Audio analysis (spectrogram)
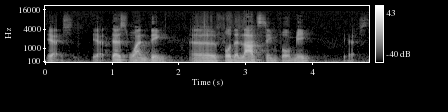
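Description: A man in his thirties with a Burmese accent, a film director answering audience questions on a theater stage, halting and often restarting as he searches for words. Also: low-pitched, flat delivery, a bit bright. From Myanmar.

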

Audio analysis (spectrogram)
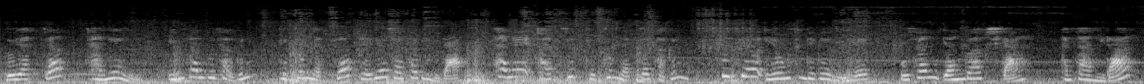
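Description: High-pitched woman making formal bus announcements. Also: very animated, moderate pace, loud music behind the voice, rough recording. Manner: formal, carefully enunciated. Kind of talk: scripted public transit announcement. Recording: clear vehicle noise throughout. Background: bus interior noise.

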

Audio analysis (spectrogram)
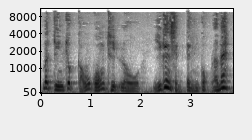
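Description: Down-on-his-luck male merchant, very husky rasp, animated pitch, sighing, wheedling, radio drama. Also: a little slow, full character voice. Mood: curious, probing. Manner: sighing, plaintive, probing. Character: downcast, wheedling businessman fallen on hard times. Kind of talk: Cantonese radio drama acting.

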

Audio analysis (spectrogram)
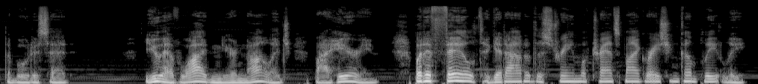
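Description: A man giving a formal, measured, solemn narration of scripture for an audio drama. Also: medium pitch, a little mellow. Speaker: narrator and reciter. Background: music.

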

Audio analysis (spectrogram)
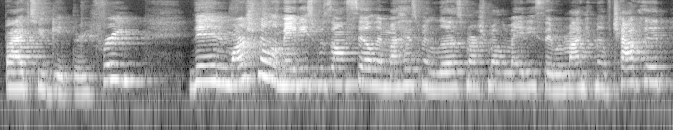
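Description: A woman's voice: fairly high pitch, moderate pace, pushed and bright. A woman in her thirties chatting casually to viewers in a grocery haul vlog, filmed in her home kitchen. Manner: chatty, addresses viewers directly. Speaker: vlogger. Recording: echoey kitchen with faint noise.

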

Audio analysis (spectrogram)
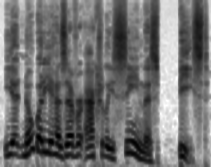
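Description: Young lordling in a game, kinda high voice, polite n awkward, really animated. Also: male voice, normal speed, no room sound, studio quality. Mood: formal. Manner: hesitant, earnest, flustered. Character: awkward, polite young male noble lord. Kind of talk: video game character acting.

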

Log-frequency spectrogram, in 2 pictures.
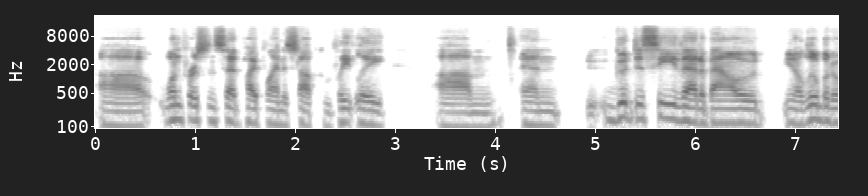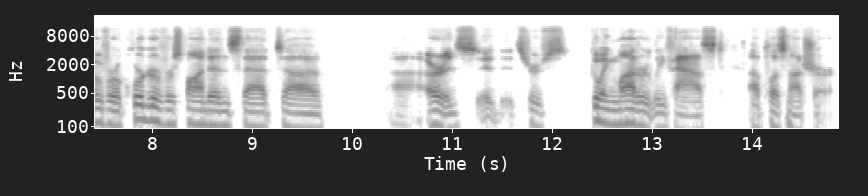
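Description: A man hosting a business Q&A on a video call, speaking in a measured way with frequent fillers. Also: fairly low pitch, no echo. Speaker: host of agency Q&A.

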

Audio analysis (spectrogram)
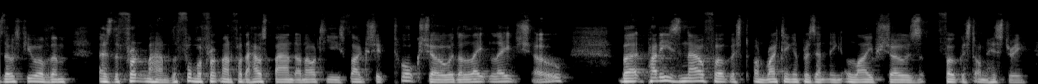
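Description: A man co-hosting a podcast, explaining and introducing a guest in a measured way. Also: mid-range voice, a little mellow. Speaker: podcast co-host. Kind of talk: casual podcast discussion.

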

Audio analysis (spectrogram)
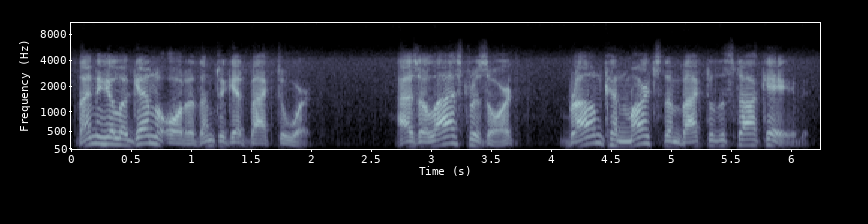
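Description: An American man reading formal, measured, instructional narration in the style of a 1950s military training film. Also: mid-range voice, very animated, dry recording. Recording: dull, band-limited vintage film soundtrack.

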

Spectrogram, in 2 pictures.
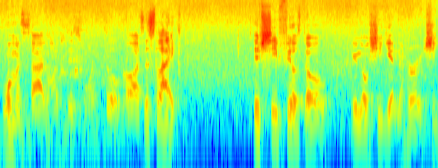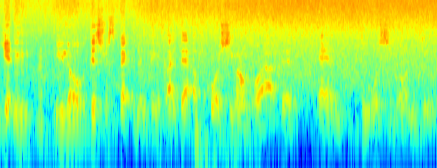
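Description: A man's voice: deep voice, moderate pace, noisy background. A man with a Jamaican accent co-hosting a casual radio talk show, rambling and checking if you understand. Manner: laid-back, rambling, keeps asking if you understand. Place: small radio studio. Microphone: studio boom mic.

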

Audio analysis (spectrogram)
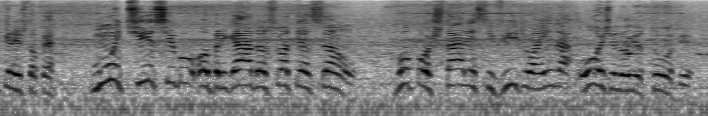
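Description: A man, operating amateur radio in a courteous way and calling out spelled callsigns. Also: very high voice. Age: 60s. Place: outdoors in a park by a pool area. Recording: noisy outdoor recording with radio hiss.

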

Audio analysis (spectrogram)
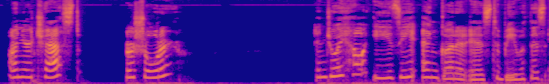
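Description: Woman doing guided meditation, slightly high voice, really slow and gentle, dry close sound. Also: no echo. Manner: slow, soothing, gentle pacing with pauses.

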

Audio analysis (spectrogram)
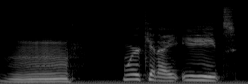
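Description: A woman's voice: deep voice, big pitch swings, drawn-out words, darkish tone, smooth, full character voice. A woman voicing a whiny, childish, hungry young male cartoon hedgehog in an amateur comic dub, with music behind. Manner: whiny, pleading, exclaiming. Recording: background music under the voice.

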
